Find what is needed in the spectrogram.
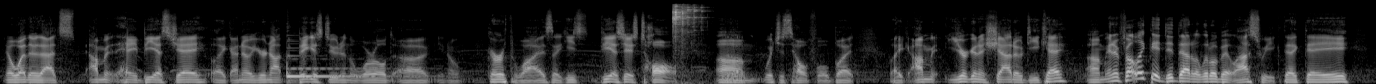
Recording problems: murmuring crowd; faint; throughout; 30 dB below the speech
clattering dishes; loud; at 3 s; peak 1 dB above the speech
jangling keys; loud; at 6.5 s; peak 6 dB above the speech

